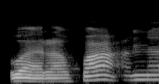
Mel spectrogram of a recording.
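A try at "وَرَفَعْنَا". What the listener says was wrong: waro. Waro bukan wara.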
